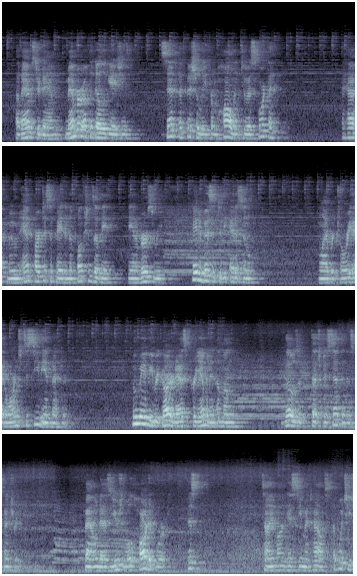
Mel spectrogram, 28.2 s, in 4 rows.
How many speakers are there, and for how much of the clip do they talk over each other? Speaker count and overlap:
one, no overlap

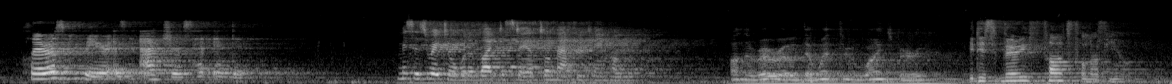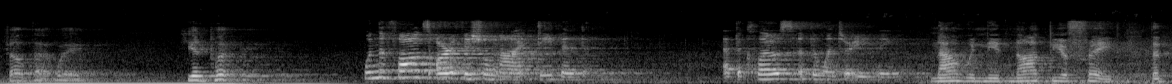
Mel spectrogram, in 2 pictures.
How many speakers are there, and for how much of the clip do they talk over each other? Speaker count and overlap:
four, no overlap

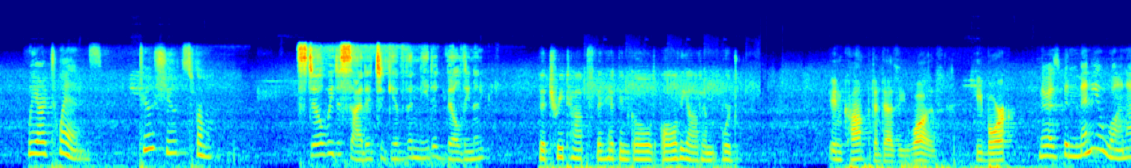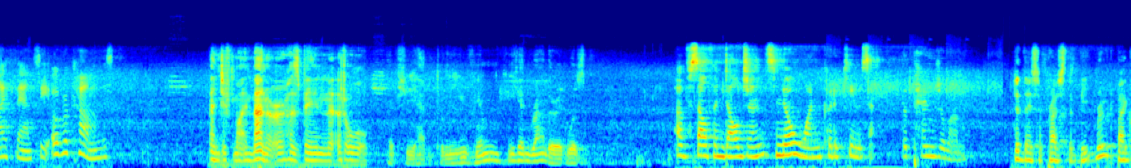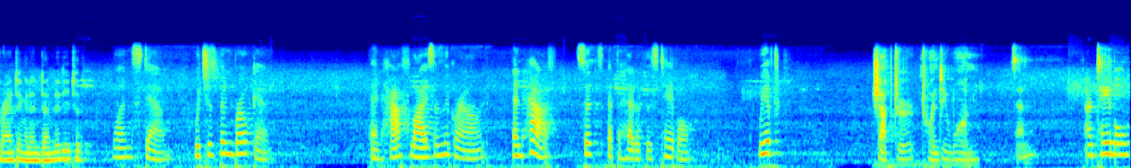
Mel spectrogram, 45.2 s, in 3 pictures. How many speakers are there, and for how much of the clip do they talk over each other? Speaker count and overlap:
ten, no overlap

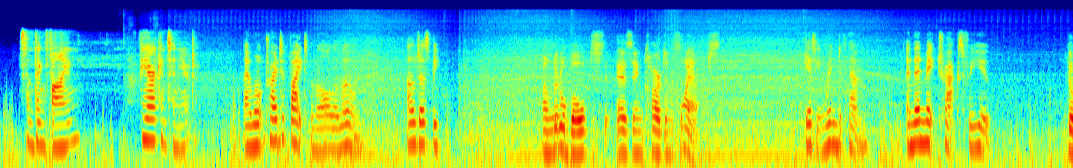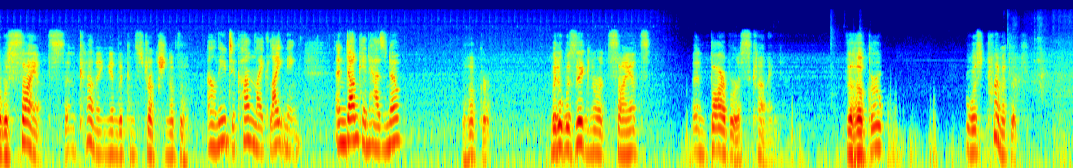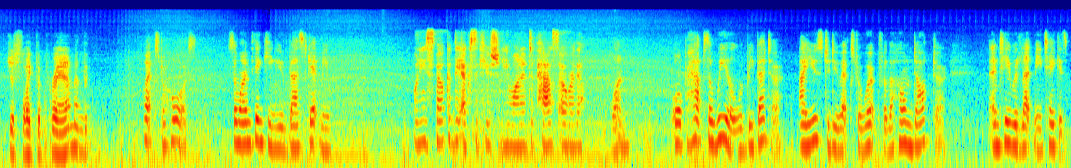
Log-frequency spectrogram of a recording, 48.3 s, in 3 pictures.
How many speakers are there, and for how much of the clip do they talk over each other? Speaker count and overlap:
three, no overlap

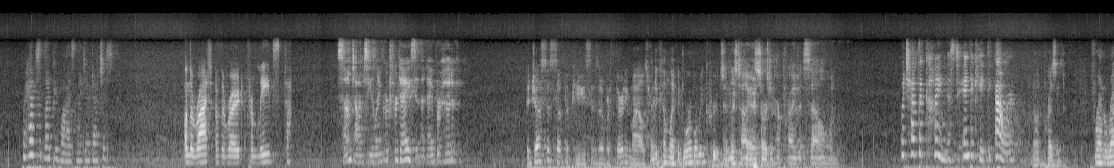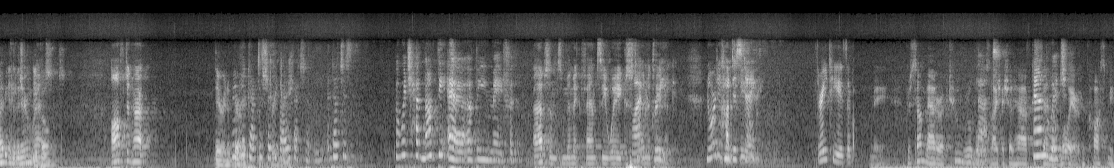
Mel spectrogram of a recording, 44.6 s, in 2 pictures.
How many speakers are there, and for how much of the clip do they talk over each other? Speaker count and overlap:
seven, about 17%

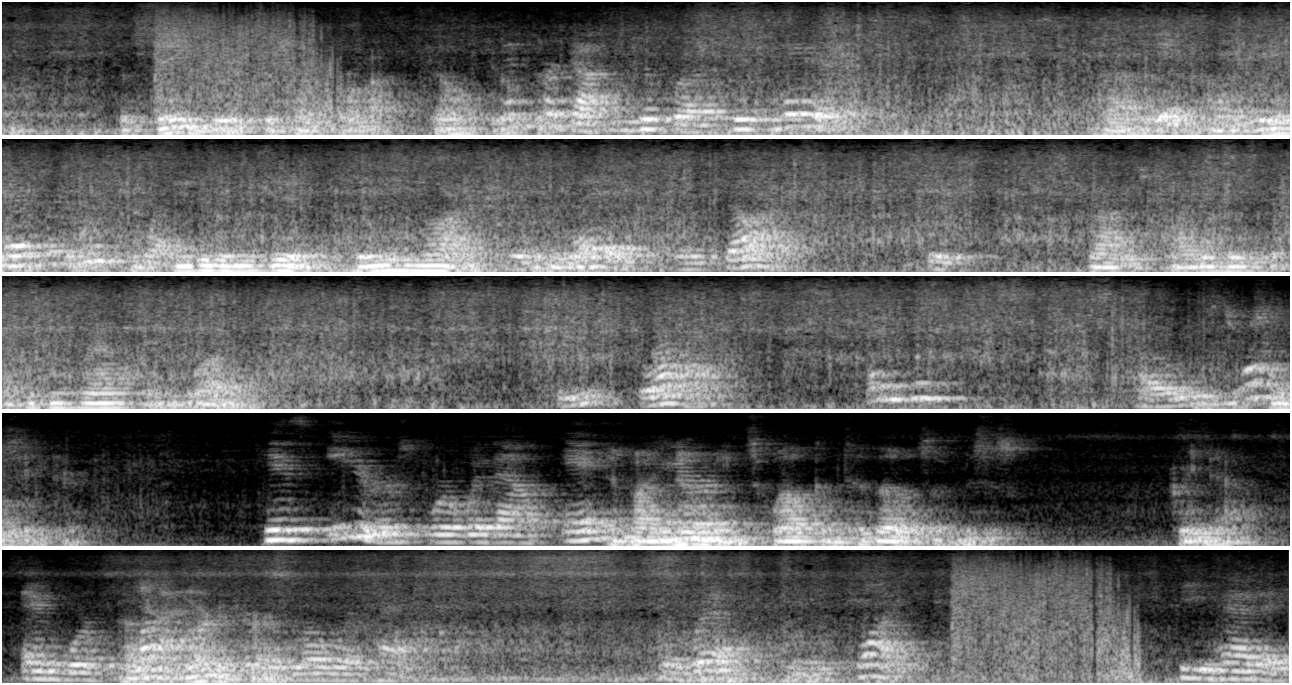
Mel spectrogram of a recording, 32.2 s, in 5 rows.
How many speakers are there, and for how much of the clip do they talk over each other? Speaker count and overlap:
two, about 17%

